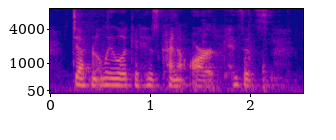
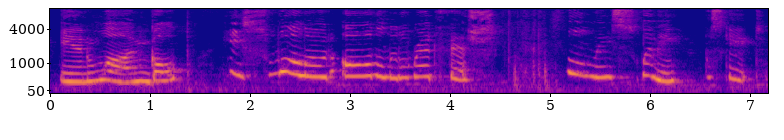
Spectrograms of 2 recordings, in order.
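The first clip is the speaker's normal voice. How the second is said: higher, louder and more dramatic read-aloud; dramatic storybook narration; 5 semitones higher, 3 dB louder than usual. A narrator's reading. Teacher dramatizing the tuna attack for children, higher and louder. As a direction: play up the tuna attack for the kids.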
